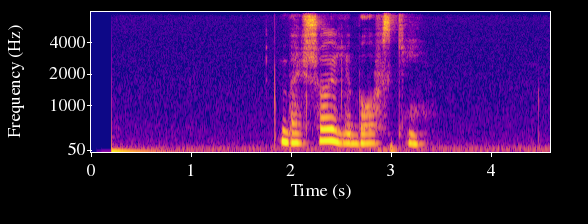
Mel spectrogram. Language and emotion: Russian, neutral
